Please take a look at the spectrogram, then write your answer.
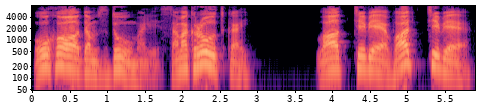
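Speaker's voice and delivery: loud, emphatic rebuke; scolding shouts. A narrator's reading. Father lashing the eloped couple, loud angry scolding. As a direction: punch each phrase like a blow. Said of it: "кричал Потап Максимыч".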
